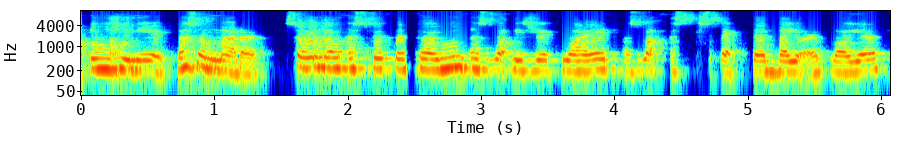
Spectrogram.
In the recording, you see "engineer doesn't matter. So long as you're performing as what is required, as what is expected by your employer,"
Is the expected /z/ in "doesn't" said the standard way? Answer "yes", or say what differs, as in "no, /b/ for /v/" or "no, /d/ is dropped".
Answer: no, /s/ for /z/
